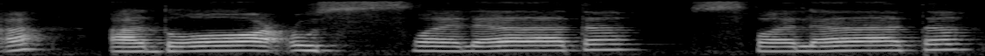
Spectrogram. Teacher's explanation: لام باریک ہو جائے گا، تا بھی باریک ہو جائے گا، پیچھے آپ نے حمزہ بھی باریک ہی رکھنا ہے، اور نہیں کہنا.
